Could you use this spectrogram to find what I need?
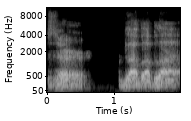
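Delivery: slow, mechanical, robot-sounding soldier voice. Describing the troopers in a series to a co-host, robotic stormtrooper voice. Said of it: "they all have this real robotic sounding voice".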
